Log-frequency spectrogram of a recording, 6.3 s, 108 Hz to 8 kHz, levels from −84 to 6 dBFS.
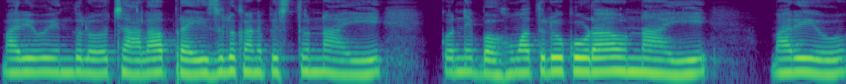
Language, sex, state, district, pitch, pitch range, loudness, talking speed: Telugu, female, Andhra Pradesh, Guntur, 200 Hz, 190-205 Hz, -17 LUFS, 115 wpm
